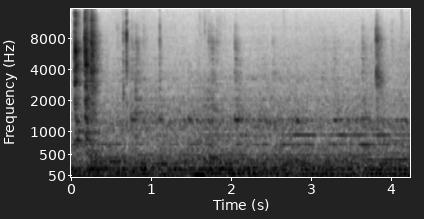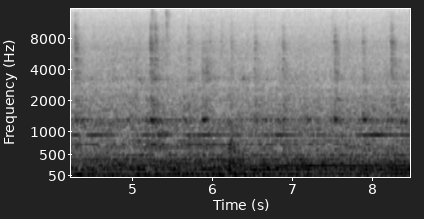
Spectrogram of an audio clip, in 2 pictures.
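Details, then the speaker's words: Dover Impulse hydraulic elevator pump motor installed 1986, upward run: loud, steady low hum of fixed pitch with no knocks or grinding; running normally. "i love that motor installed in 1986"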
